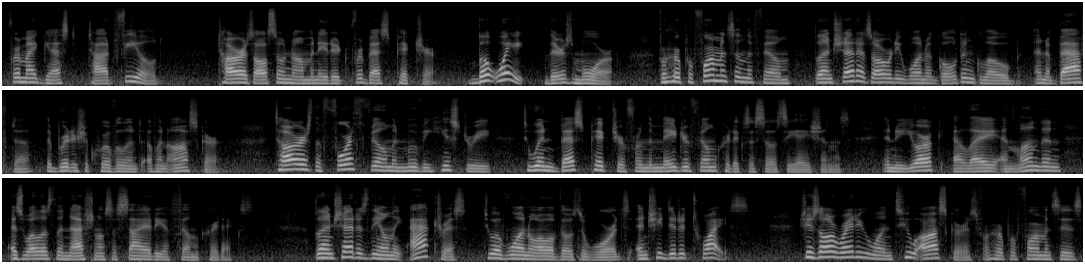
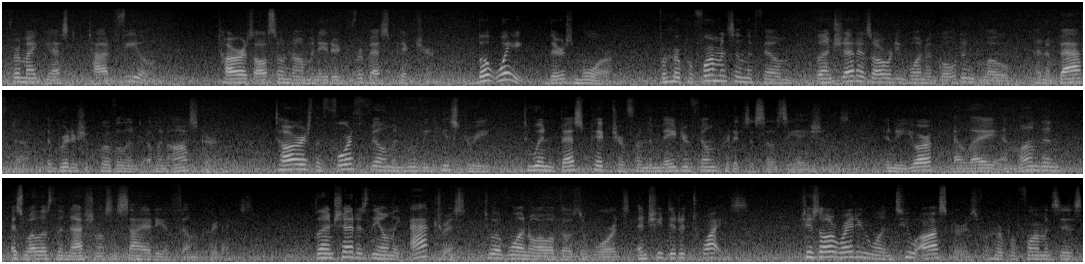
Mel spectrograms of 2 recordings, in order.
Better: first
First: hiss; faint; throughout; 25 dB below the speech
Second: hiss; loud; throughout; 5 dB below the speech

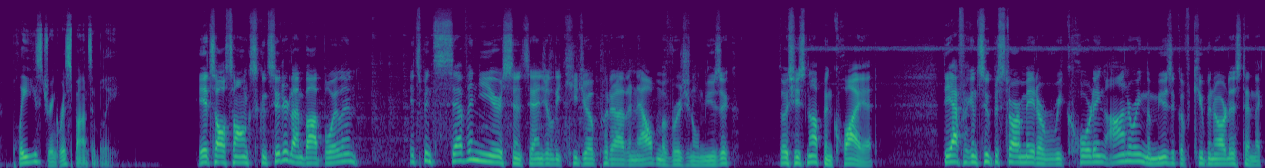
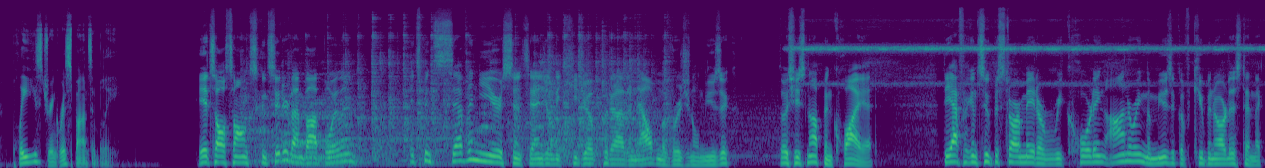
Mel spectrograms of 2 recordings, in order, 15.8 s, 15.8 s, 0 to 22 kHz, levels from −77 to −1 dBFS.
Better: first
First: animal sounds; faint; from 3 s on; 25 dB below the speech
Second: animal sounds; loud; from 3 s on; 7 dB below the speech

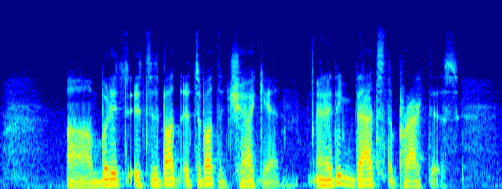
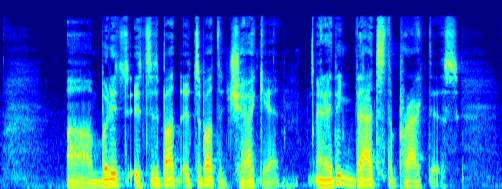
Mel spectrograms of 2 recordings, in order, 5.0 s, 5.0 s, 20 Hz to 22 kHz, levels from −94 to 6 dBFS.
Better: second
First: muffled; very; fading above 1.5 kHz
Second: none

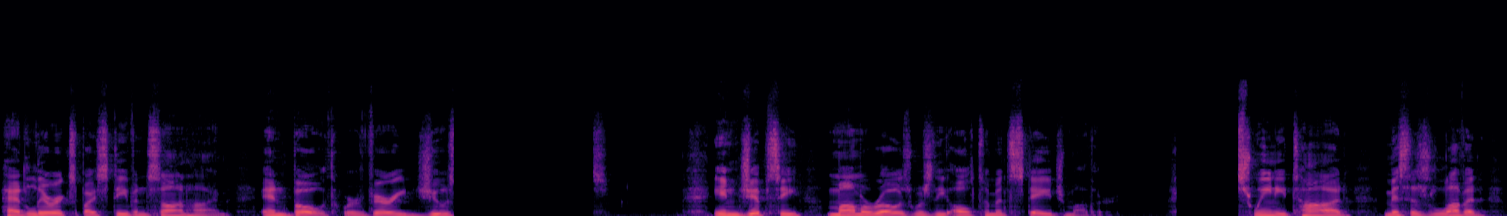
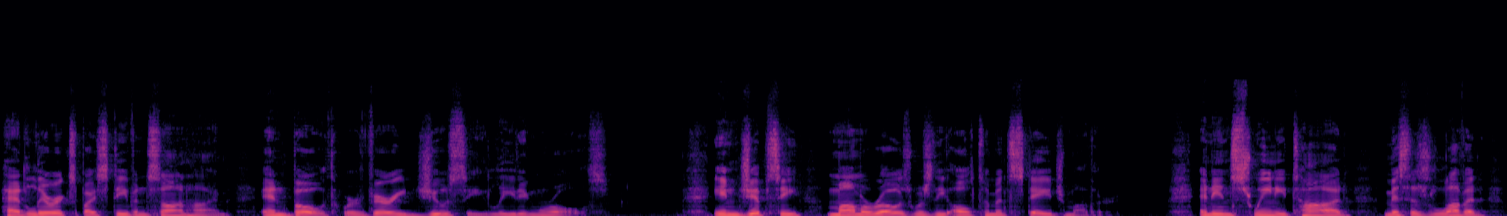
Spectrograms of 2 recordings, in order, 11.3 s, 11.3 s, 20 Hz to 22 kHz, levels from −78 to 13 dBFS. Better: second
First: audio cutting out; at 3.5 s for 1 s and at 9 s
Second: none

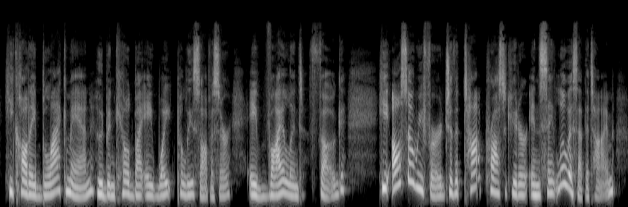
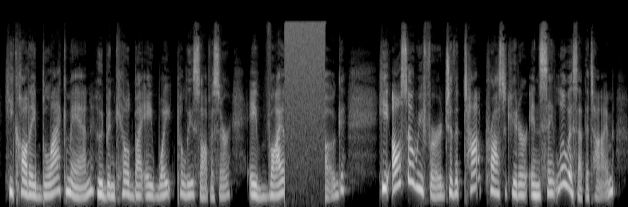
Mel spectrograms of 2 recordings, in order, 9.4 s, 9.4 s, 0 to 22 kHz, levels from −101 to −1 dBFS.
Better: first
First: none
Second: audio cutting out; filled with static; at 4.5 s for 0.5 s

